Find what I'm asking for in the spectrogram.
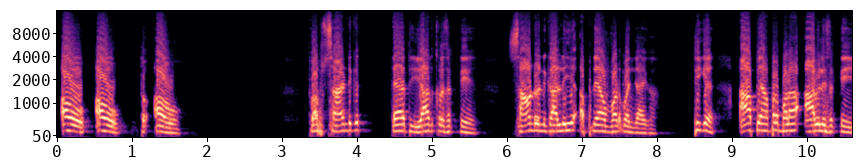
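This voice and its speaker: A man's voice: high-pitched, a bit bright. A man teaching a class, sounding out vowels again and again and asking questions that he then answers himself. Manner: repeats sounds aloud, asks and answers his own questions. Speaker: Hindi teacher. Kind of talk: classroom lesson at a board.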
